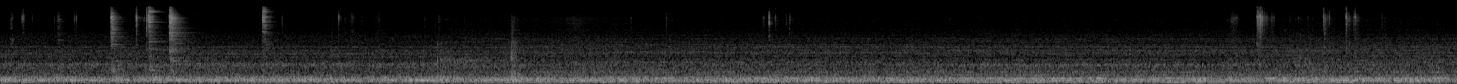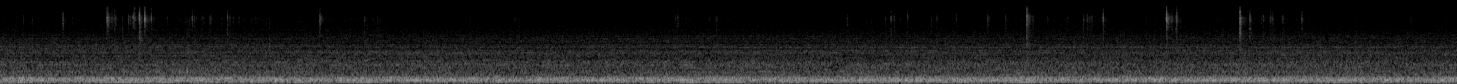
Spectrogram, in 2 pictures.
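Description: Steady low room hum with scattered light clicks and taps from a cat batting at a feather wand toy, a cluster of them in the first couple of seconds and a few more later.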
